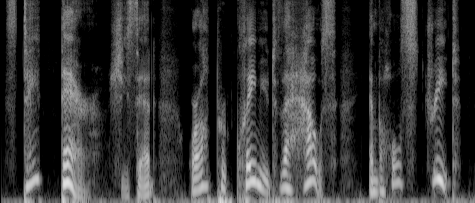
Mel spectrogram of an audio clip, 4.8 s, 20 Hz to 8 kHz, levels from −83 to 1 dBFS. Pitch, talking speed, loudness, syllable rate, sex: 170 Hz, 190 wpm, -23 LUFS, 5.2 syllables/s, male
